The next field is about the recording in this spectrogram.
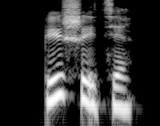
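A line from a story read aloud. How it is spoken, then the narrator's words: Curt, dry receptionist. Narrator (Russian): бросила регистраторша сухо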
